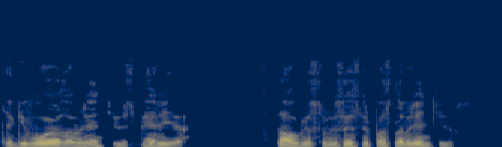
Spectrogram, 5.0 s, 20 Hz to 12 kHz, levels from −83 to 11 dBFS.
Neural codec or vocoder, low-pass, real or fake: codec, 16 kHz, 16 kbps, FreqCodec, larger model; 7.2 kHz; fake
